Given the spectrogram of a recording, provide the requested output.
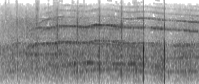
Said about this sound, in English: You know, we had a lot of fun here. We got some cheering.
